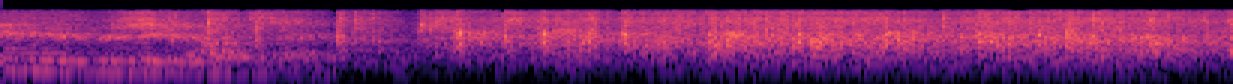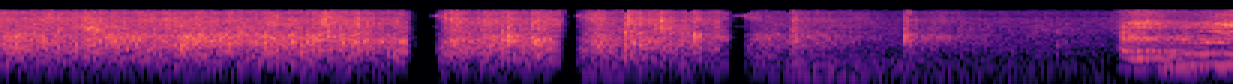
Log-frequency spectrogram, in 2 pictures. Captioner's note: clapping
